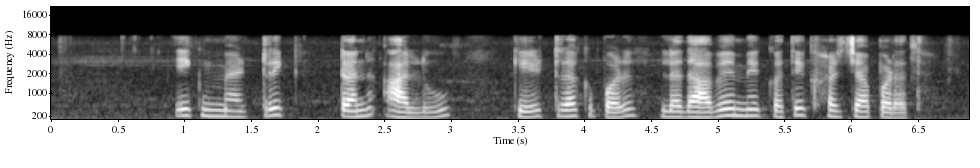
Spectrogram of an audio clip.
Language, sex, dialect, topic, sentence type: Maithili, female, Southern/Standard, agriculture, question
